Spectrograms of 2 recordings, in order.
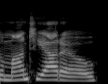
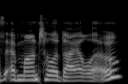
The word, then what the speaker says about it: Amontillado: And I really liked it, but I kept pronouncing it in my head as Amontilladiello. – Oh, no. – Cannot explain why I had these extra syllables in there.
